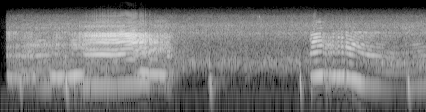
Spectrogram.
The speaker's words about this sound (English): That was a camel. That was a backing camel.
